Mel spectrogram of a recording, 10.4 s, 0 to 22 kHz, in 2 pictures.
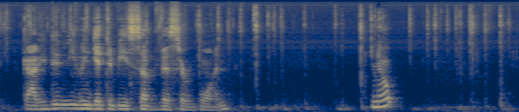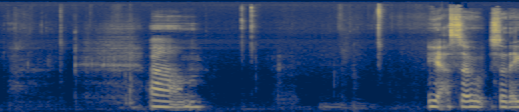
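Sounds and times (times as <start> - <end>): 
computer keyboard typing: 0.0 - 5.9, 7.6 - 7.8
speech: 0.2 - 2.4, 3.7 - 4.0, 6.7 - 7.3, 9.5 - 10.3.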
